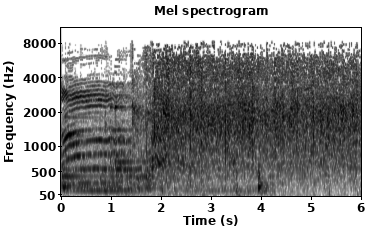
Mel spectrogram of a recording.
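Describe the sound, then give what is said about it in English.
Audience applause after a song performance. A held musical note fades out early, then a dense, steady wash of clapping takes over and stays loud to the end. “Worthy applause.”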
